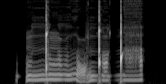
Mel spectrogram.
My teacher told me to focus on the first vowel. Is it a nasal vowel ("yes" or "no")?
yes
